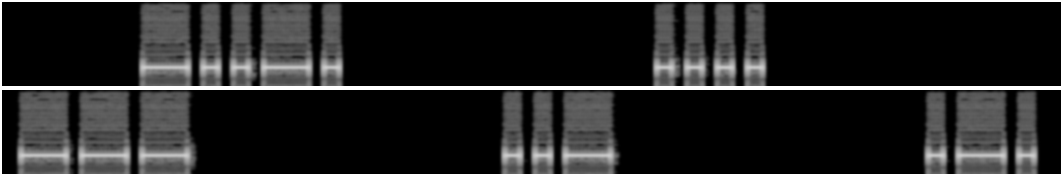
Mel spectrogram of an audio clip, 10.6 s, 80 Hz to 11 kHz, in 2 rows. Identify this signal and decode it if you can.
Morse code, heard as a keyed tone, about 16 wpm, spaced as for 5 wpm, 800 Hz. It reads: /HOUR
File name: Technical Subjects / Technical Subjects-mp3s / Sw Pwr Sup @5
